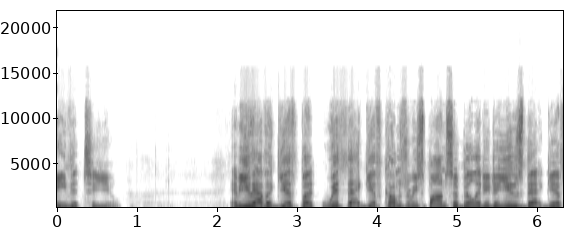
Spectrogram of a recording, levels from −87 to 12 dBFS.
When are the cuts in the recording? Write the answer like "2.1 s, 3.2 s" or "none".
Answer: none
